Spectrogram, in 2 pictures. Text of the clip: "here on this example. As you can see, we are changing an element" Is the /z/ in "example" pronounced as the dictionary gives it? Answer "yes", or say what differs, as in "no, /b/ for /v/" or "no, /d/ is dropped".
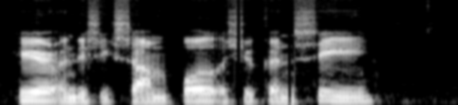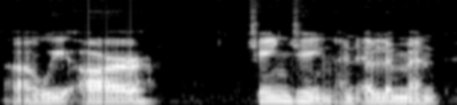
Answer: no, /s/ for /z/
